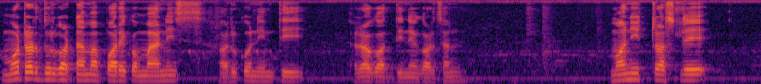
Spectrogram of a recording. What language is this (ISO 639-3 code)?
nep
